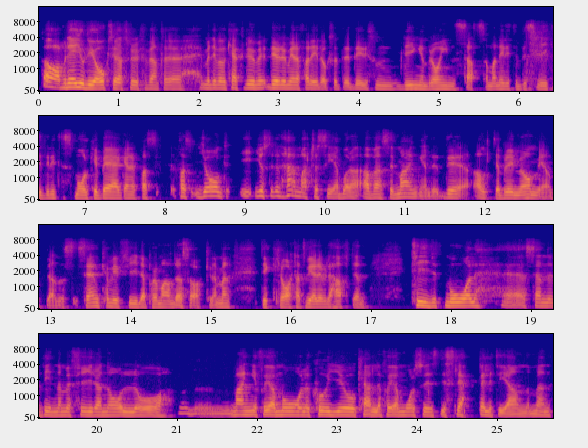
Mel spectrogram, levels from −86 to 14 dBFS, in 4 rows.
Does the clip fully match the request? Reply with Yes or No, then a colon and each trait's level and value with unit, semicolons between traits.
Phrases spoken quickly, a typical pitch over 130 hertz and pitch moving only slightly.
No: fast, 235 wpm; medium, 140 Hz; average, 3.8 semitones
